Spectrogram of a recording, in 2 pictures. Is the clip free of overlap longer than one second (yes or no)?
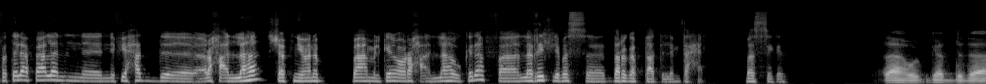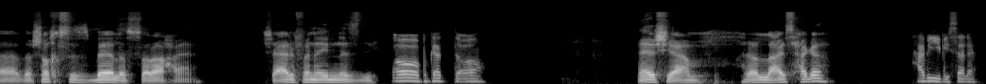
yes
